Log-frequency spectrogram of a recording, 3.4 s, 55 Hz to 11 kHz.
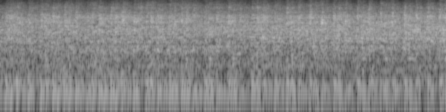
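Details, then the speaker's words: Harley-Davidson Iron 1200 V-twin starting after a dead battery (switch left in accessory) was charged: a loose, lumpy idle, steady without stumbling. It sounds much better and idles healthily. "That sounded much better."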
